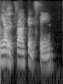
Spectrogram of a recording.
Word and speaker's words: Young Frankenstein: How about Gene Wilder and Young Frankenstein? He's returning to his roots. – You mean Young Frankenstein? – Sorry. I'm as upset as you are that I mispronounced that.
